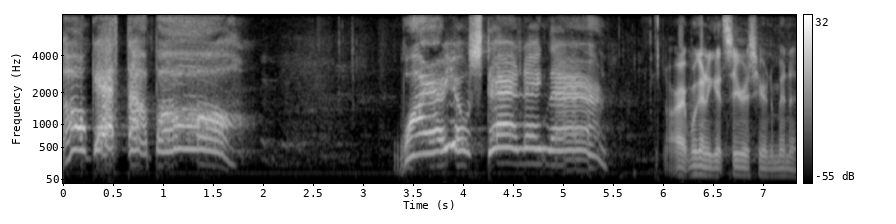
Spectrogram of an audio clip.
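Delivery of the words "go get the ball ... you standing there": mock rough, creaky, very high, drawn-out scream. Retelling coaching the girls' soccer game yesterday: imitating own screaming. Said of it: "spent screaming".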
